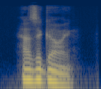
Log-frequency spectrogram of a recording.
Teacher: Instead, how is it going becomes how's it going. The is disappears, and the final G in going often softens. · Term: connected speech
